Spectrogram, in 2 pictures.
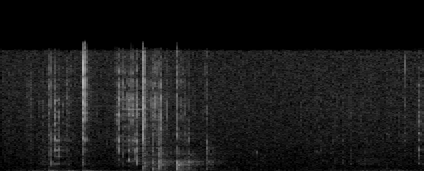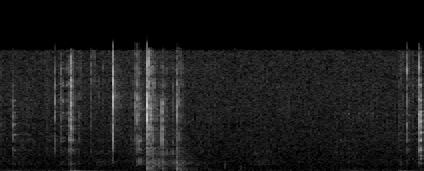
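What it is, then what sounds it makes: Dry bar soap cut with a knife. A solid, faceted bar of dry green soap held in the fingers has chunks cut off with a metal craft knife. Crisp, crunchy scraping cuts come in two clusters separated by quiet stretches, with short bright clicks and soft low thuds.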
